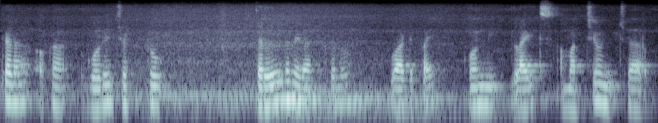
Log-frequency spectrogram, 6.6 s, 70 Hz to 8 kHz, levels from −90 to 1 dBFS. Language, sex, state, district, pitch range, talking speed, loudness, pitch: Telugu, male, Telangana, Mahabubabad, 140-175 Hz, 100 wpm, -22 LUFS, 150 Hz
